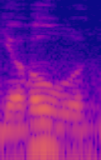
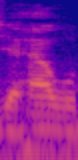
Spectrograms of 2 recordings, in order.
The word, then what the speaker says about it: Yahweh: And he said the name wrong. He said Yahuwah, and we know the names of the Lord is Yahweh, Ba'ashem, Yahweh Shai, who the word we call God and Jesus Christ.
